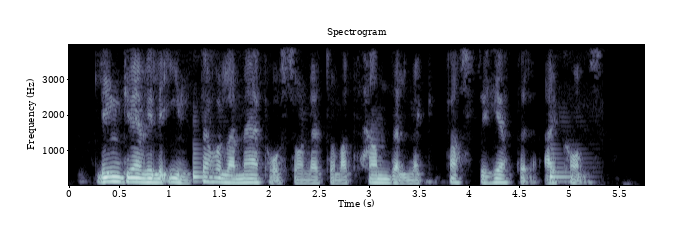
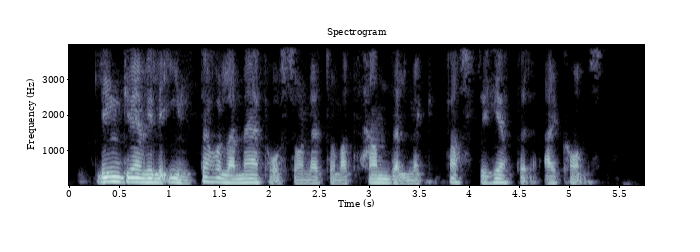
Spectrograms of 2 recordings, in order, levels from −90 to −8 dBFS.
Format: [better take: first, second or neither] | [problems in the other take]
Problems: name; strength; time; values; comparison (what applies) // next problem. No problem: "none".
second | background sound (Keyboard (musical)); 7 dB below the speech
